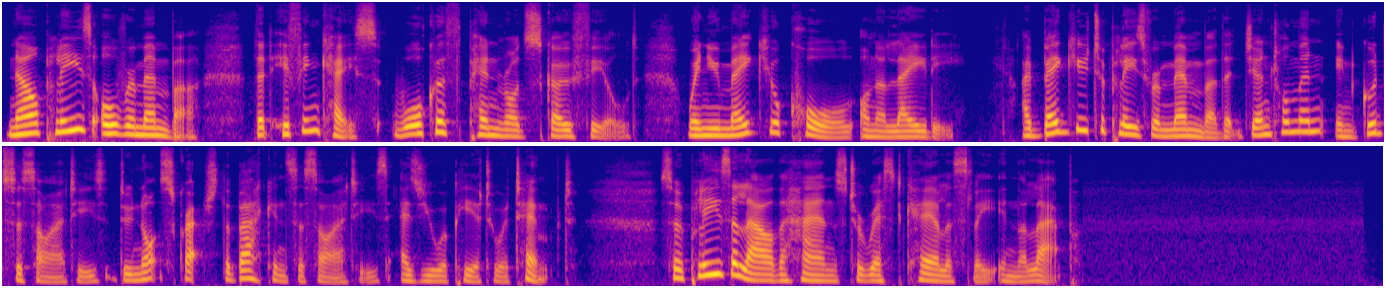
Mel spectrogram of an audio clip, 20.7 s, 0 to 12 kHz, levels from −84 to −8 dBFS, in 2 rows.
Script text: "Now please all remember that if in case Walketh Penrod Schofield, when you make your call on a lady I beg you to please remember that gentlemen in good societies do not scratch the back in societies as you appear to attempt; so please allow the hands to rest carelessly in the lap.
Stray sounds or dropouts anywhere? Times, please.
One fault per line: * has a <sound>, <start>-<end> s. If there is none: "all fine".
all fine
